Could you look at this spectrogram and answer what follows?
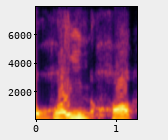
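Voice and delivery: غائن خا slow, thick and throaty; thick Arabic ghain demo; heavy ghain kha. Shown as a demonstration. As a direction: make غائن خا full and heavy. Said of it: "یہ دونوں موٹے آئیں گے".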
